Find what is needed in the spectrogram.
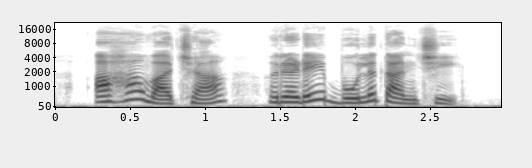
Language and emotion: Marathi, neutral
